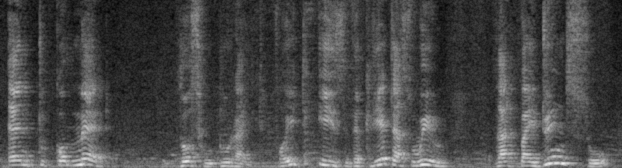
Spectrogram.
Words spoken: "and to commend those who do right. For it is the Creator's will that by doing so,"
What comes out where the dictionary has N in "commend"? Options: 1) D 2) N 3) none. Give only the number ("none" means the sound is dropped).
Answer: 3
